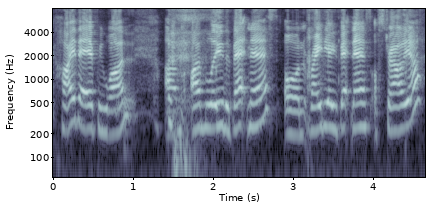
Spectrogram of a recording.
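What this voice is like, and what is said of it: Put-on Australian accent. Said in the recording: “An Australian accent is not easy. That was quite good.”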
